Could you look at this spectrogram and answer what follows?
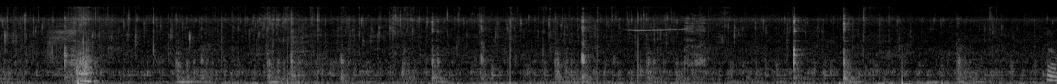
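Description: Onions fry in a pan with cumin while being stirred, a continuous moderate sizzle broken by repeated scraping and clinking strokes of the spoon, with no talking.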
